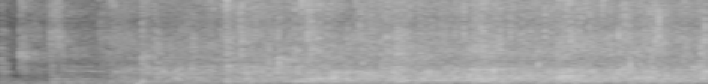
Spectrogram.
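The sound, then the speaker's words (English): Applause in a church for members of the audience returning, a dense, hissing wash of clapping that grows slightly louder and then holds steady. “You're going to have to clap for each person here.”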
